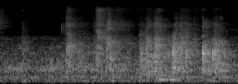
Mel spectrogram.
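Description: Crinkly plastic chocolate bag rustling and crackling as it is handled and pulled open, in a run of crackles from a little over half a second in.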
